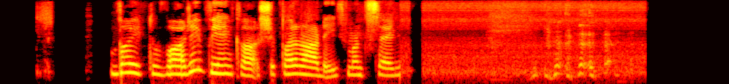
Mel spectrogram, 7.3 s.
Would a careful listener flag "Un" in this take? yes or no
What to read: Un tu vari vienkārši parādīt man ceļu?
yes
